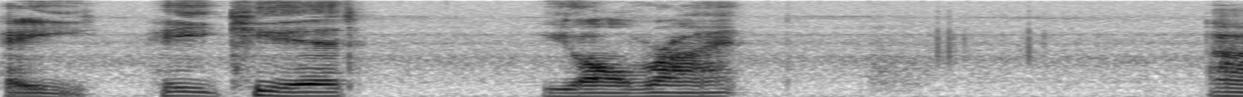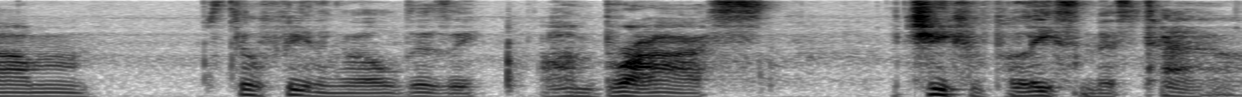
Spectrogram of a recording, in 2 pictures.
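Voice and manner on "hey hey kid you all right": put-on, slow Southern American drawl. Reading a police chief's line in a game, trying out a Southern accent. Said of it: "Or how about Southern?".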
